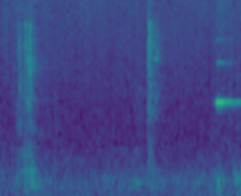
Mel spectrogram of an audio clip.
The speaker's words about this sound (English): Was this his room? Yes. Now, be very quiet while I open the door.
